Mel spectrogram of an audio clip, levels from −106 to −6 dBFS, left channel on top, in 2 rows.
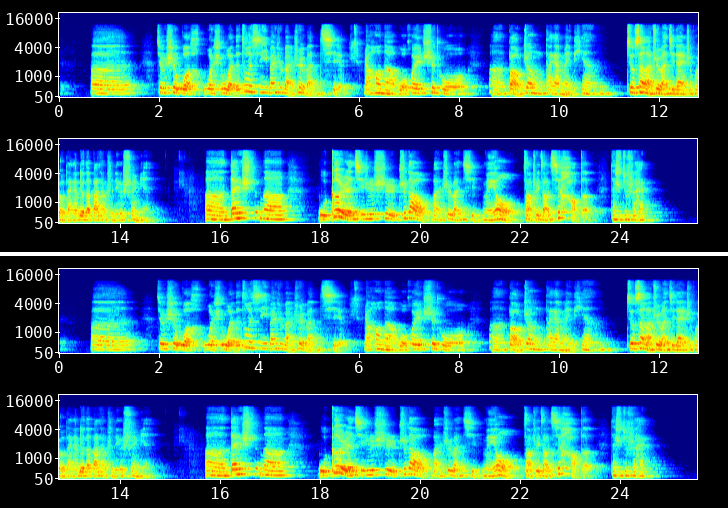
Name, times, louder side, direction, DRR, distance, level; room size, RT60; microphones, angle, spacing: voice 1, 0.6-1.5 2.0-8.2 8.6-11.0 11.3-14.6 15.7-17.3 18.0-23.4 23.8-24.5, left 1 dB, 40° left, 5 dB, 1.2 m, -30 dB
7.8 x 7.7 x 5.9 m, 0.77 s
head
